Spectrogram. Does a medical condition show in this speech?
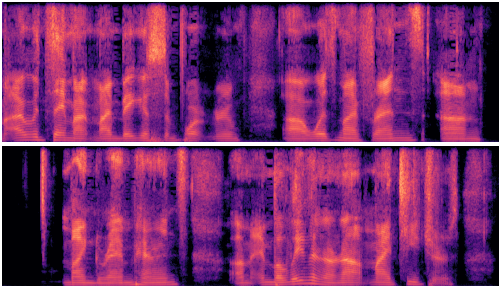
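Yes: spastic cerebral palsy; physical and occupational therapy in childhood, multi-handicap class, once on 24 medications.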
